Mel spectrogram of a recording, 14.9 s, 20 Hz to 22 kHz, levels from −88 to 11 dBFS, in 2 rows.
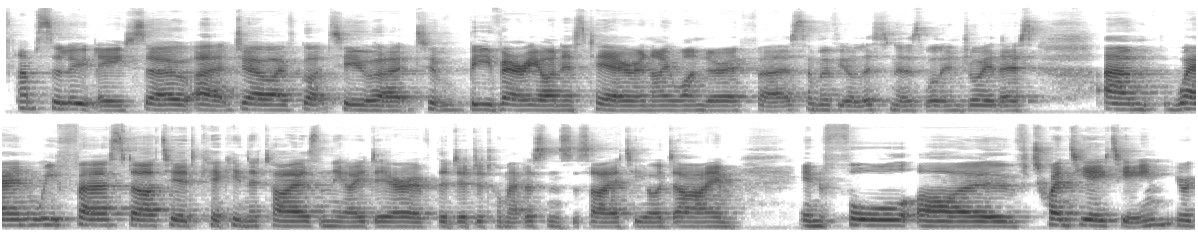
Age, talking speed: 30-49, 195 wpm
